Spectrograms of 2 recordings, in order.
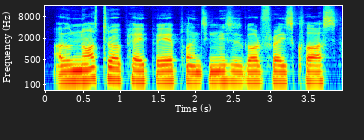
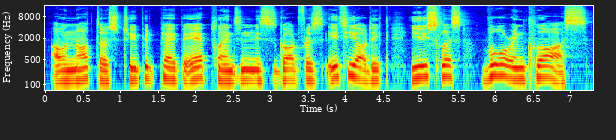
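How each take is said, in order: First: Said in the usual way. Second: Slipping in insults, slowing on boring class; sly contempt for the class, dragged out at the end; sneaky rewrite of the lines. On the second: Acted. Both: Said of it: "Straying from the format a bit".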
